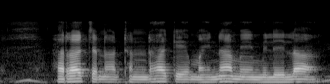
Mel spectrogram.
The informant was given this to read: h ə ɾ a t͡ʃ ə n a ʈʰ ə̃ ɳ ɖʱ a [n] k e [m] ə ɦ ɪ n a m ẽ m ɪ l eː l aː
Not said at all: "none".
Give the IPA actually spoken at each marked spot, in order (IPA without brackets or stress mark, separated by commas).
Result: none, m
